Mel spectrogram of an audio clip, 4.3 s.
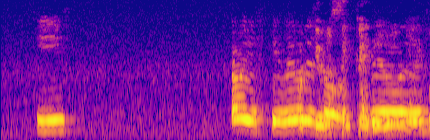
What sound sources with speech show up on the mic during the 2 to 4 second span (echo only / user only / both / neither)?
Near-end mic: both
